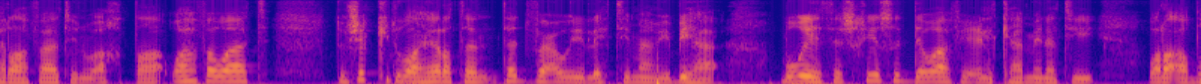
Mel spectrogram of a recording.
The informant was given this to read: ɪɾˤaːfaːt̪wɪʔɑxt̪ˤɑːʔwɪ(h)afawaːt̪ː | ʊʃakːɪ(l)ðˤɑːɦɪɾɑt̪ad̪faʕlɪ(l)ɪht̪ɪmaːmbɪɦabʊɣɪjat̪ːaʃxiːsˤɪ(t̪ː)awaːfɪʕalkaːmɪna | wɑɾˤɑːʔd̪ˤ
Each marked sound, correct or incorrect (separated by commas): correct, correct, correct, incorrect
